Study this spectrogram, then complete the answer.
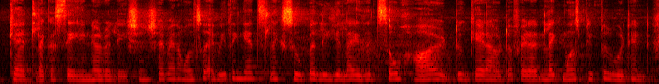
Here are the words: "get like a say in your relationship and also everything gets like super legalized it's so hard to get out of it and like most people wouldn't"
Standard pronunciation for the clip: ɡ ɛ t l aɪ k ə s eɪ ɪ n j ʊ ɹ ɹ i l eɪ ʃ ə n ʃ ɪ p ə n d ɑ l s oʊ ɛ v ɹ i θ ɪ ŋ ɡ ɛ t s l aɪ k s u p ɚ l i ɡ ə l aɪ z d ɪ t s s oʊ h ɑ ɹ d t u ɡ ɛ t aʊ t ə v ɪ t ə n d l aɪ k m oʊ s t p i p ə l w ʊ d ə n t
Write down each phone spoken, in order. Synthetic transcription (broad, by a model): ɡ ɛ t l aɪ k ə s eɪ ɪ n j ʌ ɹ ɹ i l eɪ ʃ ə n ʃ ɪ p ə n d ɑ l s oʊ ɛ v ɹ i t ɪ ŋ ɡ ɛ t s l aɪ k s u p ɚ l i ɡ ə l aɪ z ɪ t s s oʊ h ɑ ɹ d t u ɡ ɛ t aʊ t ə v ɪ t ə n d l aɪ k m oʊ s t p i p ə l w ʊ d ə n t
